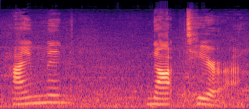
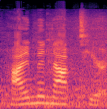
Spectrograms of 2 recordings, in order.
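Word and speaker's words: Hymenoptera: ants bees and wasps the taxonomic name is Hyman not Terra hi monopt here so let's spell that it's h-y-m-e-n-o-p-t-e-r-a and the example that I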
